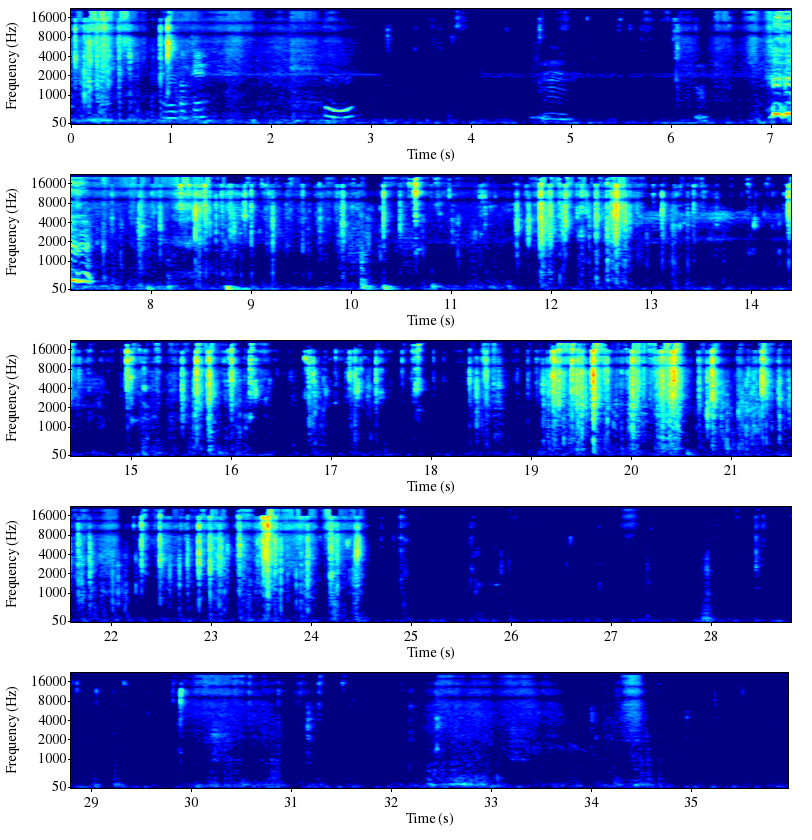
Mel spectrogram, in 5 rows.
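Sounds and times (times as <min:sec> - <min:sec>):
plastic packaging crinkling: 0:00.0 - 0:01.3, 0:07.0 - 0:13.5, 0:15.0 - 0:17.5, 0:18.4 - 0:24.6.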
